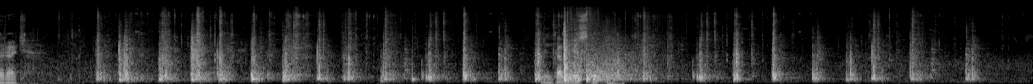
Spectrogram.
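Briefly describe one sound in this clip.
Footsteps clang on metal stairs at a steady pace.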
